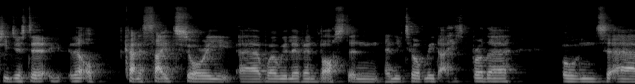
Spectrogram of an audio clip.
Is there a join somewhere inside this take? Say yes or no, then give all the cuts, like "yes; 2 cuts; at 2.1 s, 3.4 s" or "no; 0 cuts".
yes; 1 cut; at 3.8 s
